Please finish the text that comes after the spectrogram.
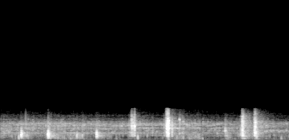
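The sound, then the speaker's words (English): A series of sharp mechanical clicks and clunks, irregularly spaced, as a latch is worked and an aircraft's tail compartment hatch is unlocked and pulled open, with no voices. “All right, now open up that tail compartment.”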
